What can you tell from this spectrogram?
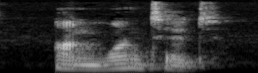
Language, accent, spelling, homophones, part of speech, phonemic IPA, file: English, Southern England, unwanted, unwonted, adjective / noun, /ʌnˈwɒntɪd/, LL-Q1860 (eng)-unwanted.wav
- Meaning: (adjective) Not wanted; unwelcome; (noun) One who or that is not wanted; an undesirable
